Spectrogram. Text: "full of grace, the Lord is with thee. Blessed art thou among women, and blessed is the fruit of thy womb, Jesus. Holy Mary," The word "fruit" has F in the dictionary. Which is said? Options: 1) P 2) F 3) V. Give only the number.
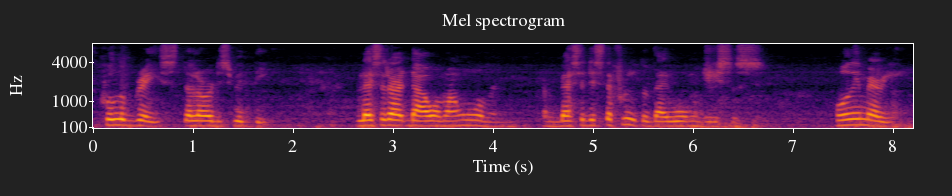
2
